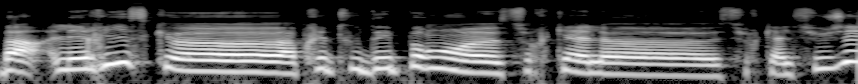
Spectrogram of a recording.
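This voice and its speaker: A woman with a fairly high pitch and ordinary pitch variation. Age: 30s. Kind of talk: interview answer. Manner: hesitant, many filler sounds.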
